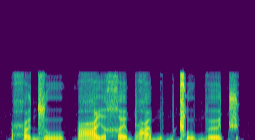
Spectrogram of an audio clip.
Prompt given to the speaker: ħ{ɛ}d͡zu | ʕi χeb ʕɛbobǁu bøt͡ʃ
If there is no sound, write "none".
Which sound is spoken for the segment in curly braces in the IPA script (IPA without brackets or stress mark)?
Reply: ø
